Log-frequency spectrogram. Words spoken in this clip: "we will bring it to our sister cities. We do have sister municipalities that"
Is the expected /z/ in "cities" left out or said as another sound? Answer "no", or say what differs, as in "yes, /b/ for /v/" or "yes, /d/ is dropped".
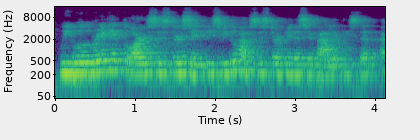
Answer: yes, /s/ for /z/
